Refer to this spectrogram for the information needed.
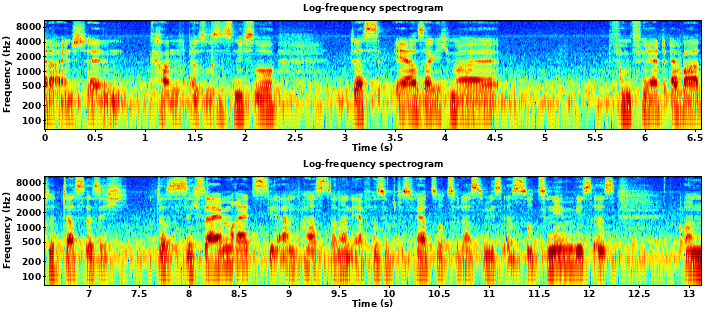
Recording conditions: busy venue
